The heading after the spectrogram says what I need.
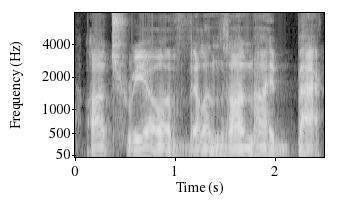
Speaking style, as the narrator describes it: he roared

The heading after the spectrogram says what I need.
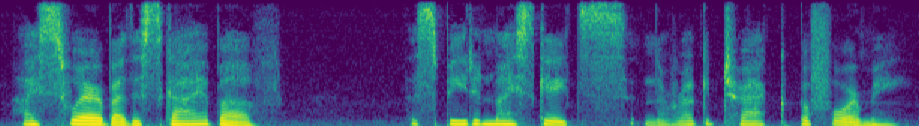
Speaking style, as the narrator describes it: Princess Bite whispered as she fell asleep

